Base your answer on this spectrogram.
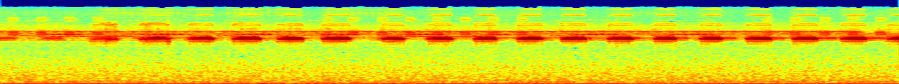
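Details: Grass insects singing late on an autumn night in Changnyeong, Korea; one loud, high chirp repeats steadily about three times a second over a fainter background of continuous trilling and a low hum.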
